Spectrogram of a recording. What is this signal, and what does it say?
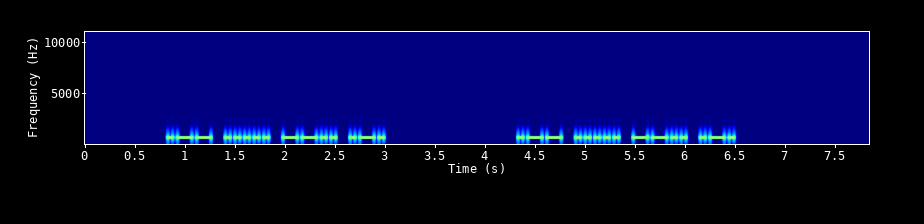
Morse code, heard as a keyed tone, about 25 wpm, 700 Hz. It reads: W5ZR W5ZR
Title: Easy Call Signs Repeated 2x - 25wpm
